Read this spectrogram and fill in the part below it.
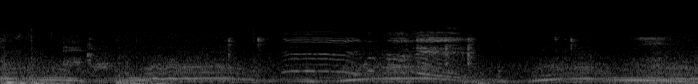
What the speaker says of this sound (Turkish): Arabamızı aldık gidiyoruz arkadaşlar.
